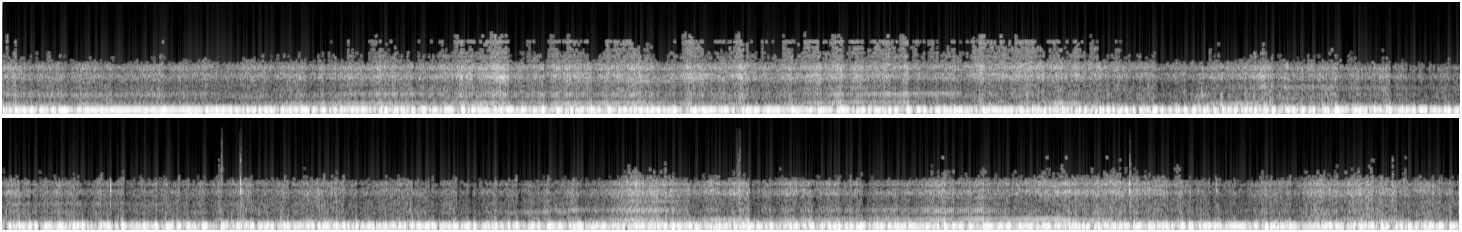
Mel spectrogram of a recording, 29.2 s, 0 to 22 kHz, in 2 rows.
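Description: BMW E36 325i's inline-six engine heard from inside the cabin under hard driving, over a steady low rumble. The revs climb, fall back partway through, and climb again.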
